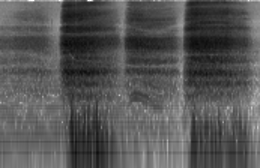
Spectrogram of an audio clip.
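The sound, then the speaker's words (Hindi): Heavy, labored mouth breathing from someone whose nose is completely blocked by illness: three loud, rough breaths in a steady rhythm, each lasting about half a second. “ऐसे में वे अपनी मुंह से सांस लेते हैं”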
